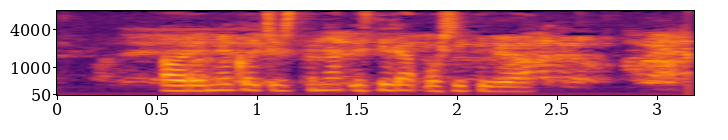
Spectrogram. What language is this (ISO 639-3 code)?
eus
